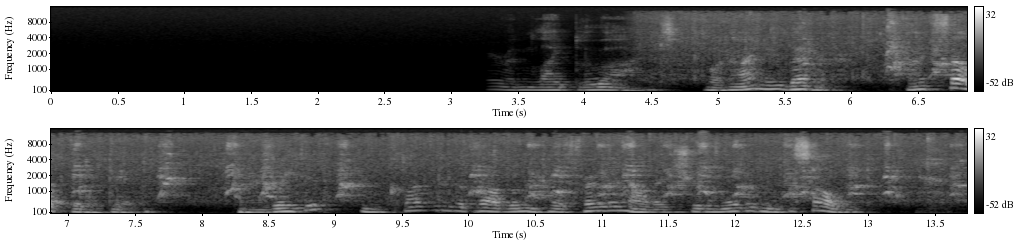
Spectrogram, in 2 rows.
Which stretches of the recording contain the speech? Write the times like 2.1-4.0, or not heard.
3.3-13.7.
